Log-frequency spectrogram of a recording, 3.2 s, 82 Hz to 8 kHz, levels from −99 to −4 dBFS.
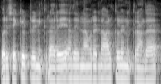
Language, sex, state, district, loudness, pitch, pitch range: Tamil, male, Tamil Nadu, Kanyakumari, -16 LUFS, 110 Hz, 105-110 Hz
